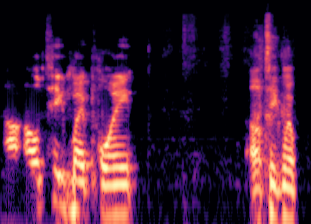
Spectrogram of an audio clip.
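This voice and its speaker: Casting: male panel debater, voice a little high, casual, playfully combative, hammers points by repetition. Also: steady tone, fairly quick, breathy edge, soft background music. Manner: emphatic, repeats himself, playfully combative.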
